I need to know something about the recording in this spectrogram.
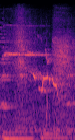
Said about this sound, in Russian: Послушай, птичьи голоса. Это какая птица? Это зяблик. А это? Синица.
